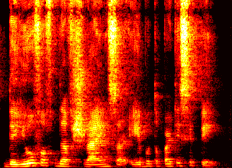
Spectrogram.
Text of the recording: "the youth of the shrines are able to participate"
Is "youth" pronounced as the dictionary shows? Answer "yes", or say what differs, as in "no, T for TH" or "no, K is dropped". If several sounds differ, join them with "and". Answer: no, F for TH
